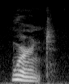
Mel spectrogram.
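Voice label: "weren't", American English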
